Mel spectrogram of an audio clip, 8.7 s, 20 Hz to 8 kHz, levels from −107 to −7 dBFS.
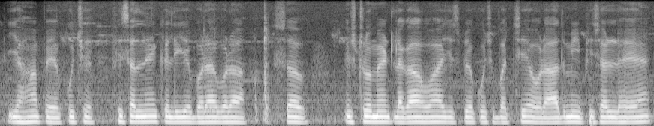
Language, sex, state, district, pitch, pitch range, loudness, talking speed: Hindi, male, Uttar Pradesh, Lalitpur, 125 Hz, 120-130 Hz, -15 LUFS, 145 wpm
